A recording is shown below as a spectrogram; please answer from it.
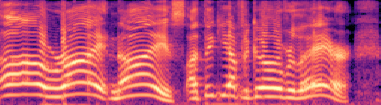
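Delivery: announcer voice, pitched way up and loud. Retelling an announcer's words and a reply to them, as an impression for a friend. Imitating an announcer. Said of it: "is that what he sounded like?".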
